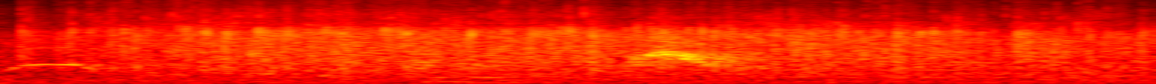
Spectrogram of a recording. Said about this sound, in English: Hand claps.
